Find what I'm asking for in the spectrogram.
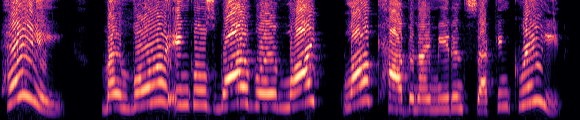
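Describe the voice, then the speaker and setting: A woman's voice: extremely high pitch, expressive, slow pace, a bit bright, voice pushed up, heavily acted. A woman reading a storybook as an indignant, bossy young girl with an exasperated, preachy manner. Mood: dismayed.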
